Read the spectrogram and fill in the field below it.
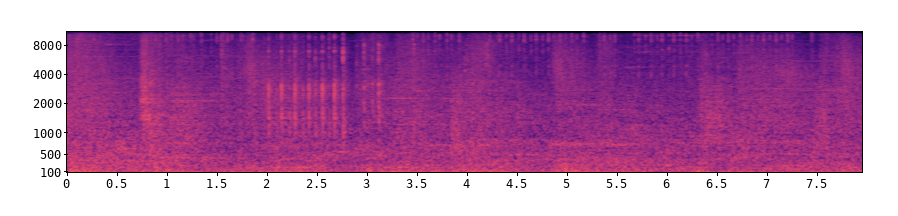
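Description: Magic spells whoosh and chime in a video game.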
